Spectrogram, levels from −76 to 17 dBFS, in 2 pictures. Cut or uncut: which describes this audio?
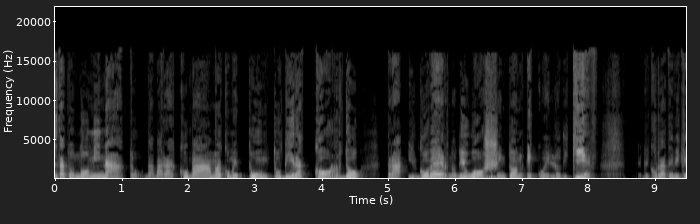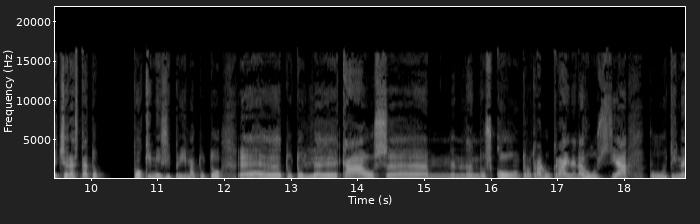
uncut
